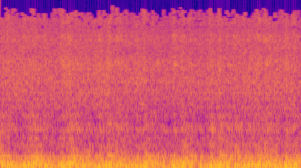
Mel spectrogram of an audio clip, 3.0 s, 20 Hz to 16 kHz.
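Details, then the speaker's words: Car "Onyx" with Sniper fuel injection and an upgraded high-flow fuel pump (about 90–100 gallons per hour), fires right up; deep steady V8 rumble, firm and even, no miss or knock, normal cold idle. "oh yeah fire's right up awesome"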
